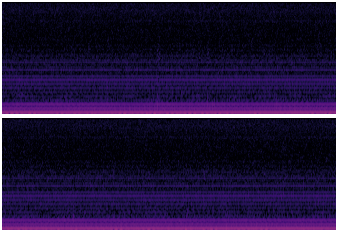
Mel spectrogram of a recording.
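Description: Near silence: a faint, steady electrical hum with its overtones and a light hiss, unchanging throughout.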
